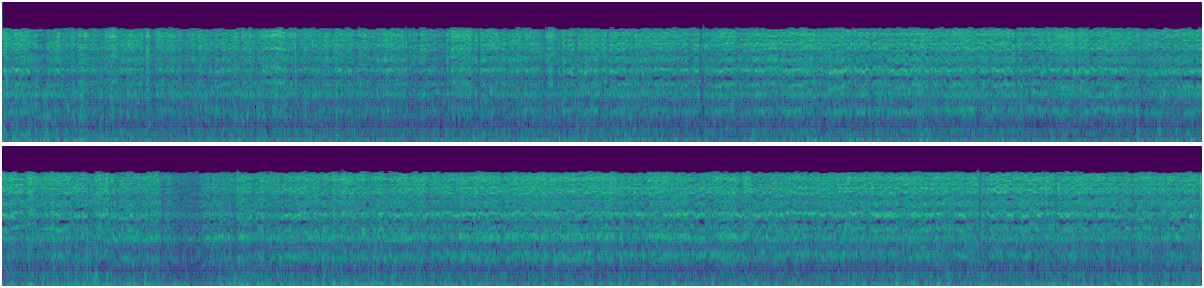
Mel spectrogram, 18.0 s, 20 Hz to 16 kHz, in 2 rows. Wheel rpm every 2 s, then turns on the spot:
230, 230, 230, 230, 220, 170, 210, 210, 230.
none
